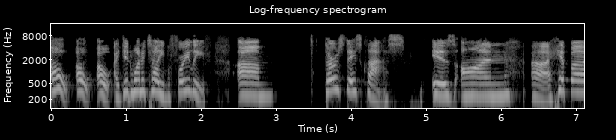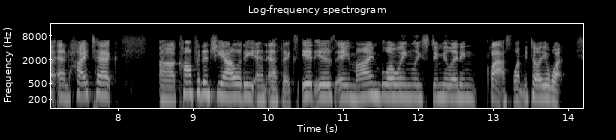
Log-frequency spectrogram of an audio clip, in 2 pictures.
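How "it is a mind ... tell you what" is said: ordinary talk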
